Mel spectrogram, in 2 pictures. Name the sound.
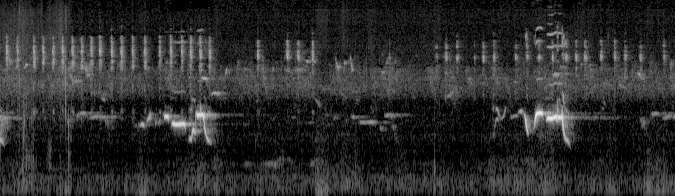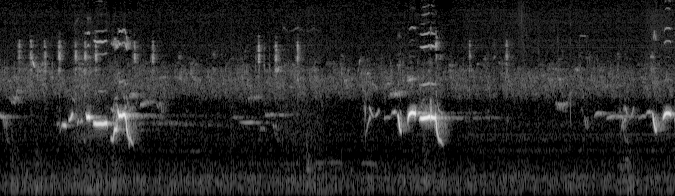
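eurasian golden oriole song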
